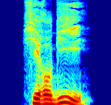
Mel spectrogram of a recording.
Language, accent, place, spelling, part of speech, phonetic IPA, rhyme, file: German, Germany, Berlin, Chirurgie, noun, [çiʁʊɐ̯ˈɡiː], -iː, De-Chirurgie.ogg
- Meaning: 1. surgery (field of study) 2. the section of a hospital in which surgeries are performed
